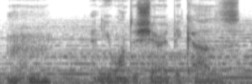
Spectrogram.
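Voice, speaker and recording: A very low, gravel-voiced monster hunter from a fantasy game. He is terse, skeptical and dryly unhurried, with clear music playing behind him. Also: completely flat delivery, full character voice. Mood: dry skepticism. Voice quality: gravelly, very deep. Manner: laconic, dry, unhurried. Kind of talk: video game cutscene dialogue.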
